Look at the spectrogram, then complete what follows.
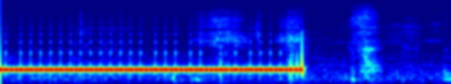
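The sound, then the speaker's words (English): A loud, steady telephone dial tone holds one low pitch for about a second and a half, then cuts off abruptly, leaving only faint rustling afterward. “Pick up the phone. Come on.”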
